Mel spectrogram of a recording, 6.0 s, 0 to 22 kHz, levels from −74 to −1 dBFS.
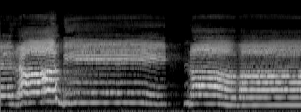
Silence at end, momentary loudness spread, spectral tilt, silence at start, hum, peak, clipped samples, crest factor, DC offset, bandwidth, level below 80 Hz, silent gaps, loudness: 0 s; 10 LU; 0 dB/octave; 0 s; none; -2 dBFS; under 0.1%; 18 dB; under 0.1%; 14.5 kHz; -60 dBFS; none; -19 LUFS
